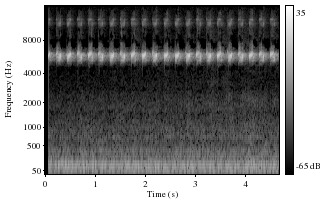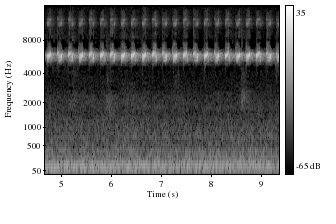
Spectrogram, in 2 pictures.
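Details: A cricket in the Vietnamese countryside at evening gives a continuous run of shrill, evenly spaced chirps, several bright high pulses a second, over a faint low hum.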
